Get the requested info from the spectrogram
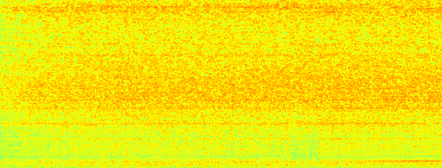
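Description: Steady background noise in a pause between speech: an even rushing hiss with a few faint steady tones, unchanging throughout.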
